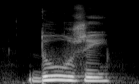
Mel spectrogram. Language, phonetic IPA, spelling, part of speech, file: Ukrainian, [ˈduʒei̯], дужий, adjective, Uk-дужий.ogg
- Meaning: 1. powerful, strong 2. big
